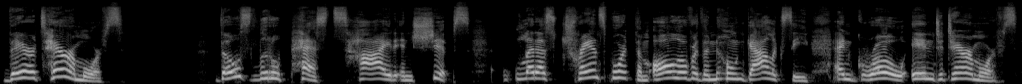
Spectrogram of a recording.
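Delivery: high, emphatic excitement of discovery; urgent revelation. Acted. Telling a partner how terramorphs spread between planets, excited. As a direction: announce a startling discovery, pitched high.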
